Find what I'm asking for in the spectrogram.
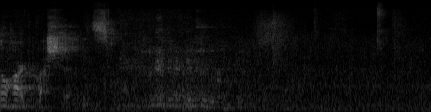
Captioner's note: audience laughs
